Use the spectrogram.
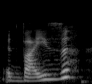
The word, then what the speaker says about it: advise: pronounce them is that the verb is pronounced with the z advise and the noun is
